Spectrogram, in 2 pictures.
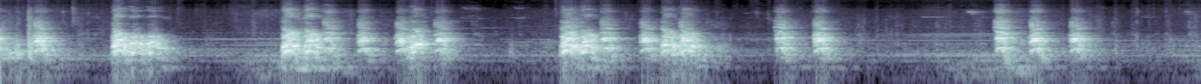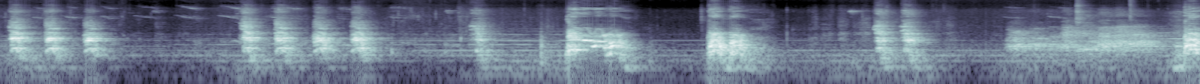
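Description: A dog barking through the kennel bars in short bursts of two to four barks, a burst every few seconds.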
